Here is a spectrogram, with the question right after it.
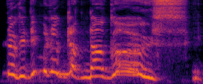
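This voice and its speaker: A man's voice: extremely high pitch, very animated, measured pace, a bit bright, full character voice. A man voicing a bombastic old quack faith healer with an Ilocano accent, chanting theatrically in a comedy audio drama.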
